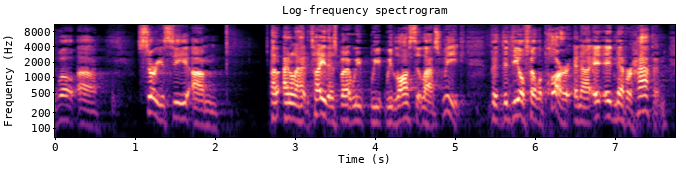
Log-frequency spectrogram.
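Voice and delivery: low, halting bad-news voice; hesitant confession. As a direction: stall and stammer before admitting it to the boss. Sales manager confessing to angry boss.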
